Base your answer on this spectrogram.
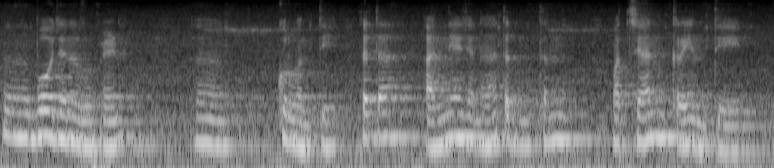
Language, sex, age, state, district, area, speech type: Sanskrit, male, 18-30, Karnataka, Bangalore Urban, urban, spontaneous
